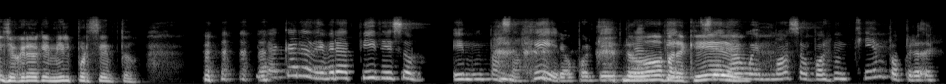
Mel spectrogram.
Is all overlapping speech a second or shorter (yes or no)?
no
